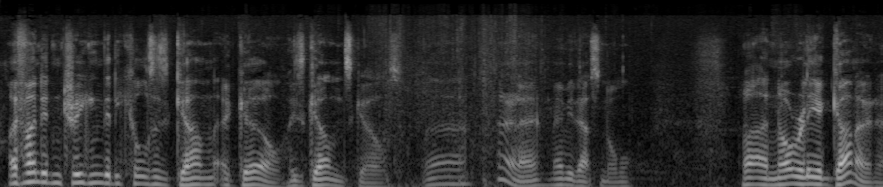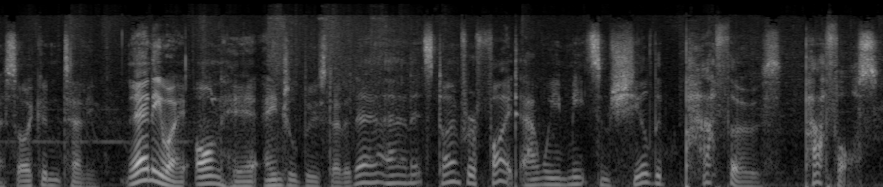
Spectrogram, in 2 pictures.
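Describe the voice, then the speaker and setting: A man's voice: mid-range voice, big pitch swings, a little fast, a little mellow, slight background noise. A man giving casual playthrough commentary with wry, self-deprecating humour. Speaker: gaming video host.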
